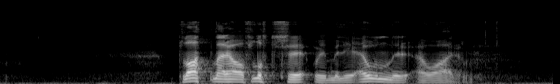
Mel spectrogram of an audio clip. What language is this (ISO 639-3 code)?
fao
